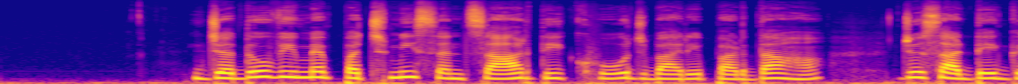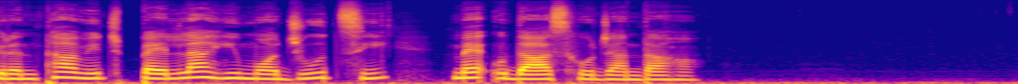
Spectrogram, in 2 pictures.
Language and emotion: Punjabi, sad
